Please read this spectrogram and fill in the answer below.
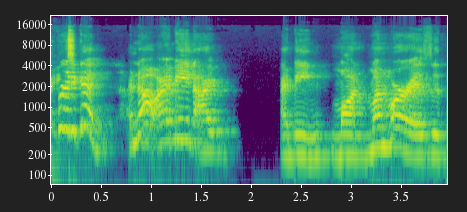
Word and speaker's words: Monjaraz: I seem to remember from my Spanish learnings that J's are a bit different. Now, I'm going to go with Monjaraz. That's pretty good.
